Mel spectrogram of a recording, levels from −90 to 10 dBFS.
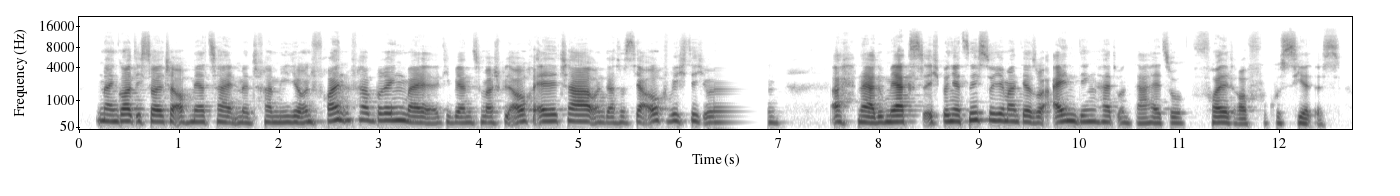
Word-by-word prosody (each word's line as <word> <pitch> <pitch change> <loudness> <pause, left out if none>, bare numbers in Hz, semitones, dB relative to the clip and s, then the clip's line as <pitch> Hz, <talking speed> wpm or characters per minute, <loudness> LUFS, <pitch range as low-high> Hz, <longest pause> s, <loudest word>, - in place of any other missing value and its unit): „Mein 205 -3 0
Gott, 205 -1 +4
ich 195 - -5
sollte 190 -1 +2
auch 175 - -4
mehr 185 0 -1
Zeit 180 -4 -2
mit 160 -1 -7
Familie 175 -1 -2
und 180 0 -3
Freunden 220 +4 +2
verbringen“, 225 -1 0
weil 165 -4 +1
die 170 0 -12
werden 165 0 -2
zum 175 +2 -11
Beispiel 165 0 -4
auch 195 +2 +1
älter, 195 0 +3
und 170 0 -8
das 165 0 -5
ist 165 0 -11
ja 185 - 0
auch 205 -1 -1
wichtig. 200 -4 -5
Und 175 0 -7 1.0
ach, 180 -3 -2
na 180 -2 +4
ja, 160 - +8
du 170 - -1
merkst, 185 0 +6
ich 175 - -5
bin 195 0 +1
jetzt 195 +1 0
nicht 235 0 +2
so 225 - -3
jemand, 200 -3 0
der 180 -2 +2
so 165 - -1
1 200 +1 +4
Ding 185 0 -3
hat 180 -1 -3
und 155 -2 -11
da 150 +1 -4
halt 155 -1 -3
so 155 -1 -6
voll 165 -2 +1
drauf 140 -3 -4
fokussiert 150 0 -6
ist. - - -17
185 Hz, 235 wpm, -22 LUFS, 165-200 Hz, 1.0 s, ja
